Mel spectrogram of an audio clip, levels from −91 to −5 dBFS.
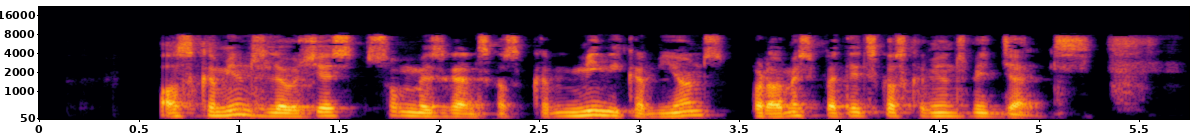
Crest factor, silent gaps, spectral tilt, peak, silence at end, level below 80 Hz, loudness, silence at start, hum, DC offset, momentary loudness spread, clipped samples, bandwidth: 18 dB; 3.50-3.56 s; -4 dB/octave; -2 dBFS; 0.2 s; -54 dBFS; -20 LUFS; 0.6 s; none; under 0.1%; 5 LU; under 0.1%; 8.4 kHz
